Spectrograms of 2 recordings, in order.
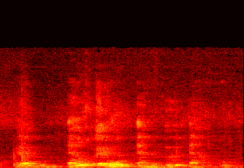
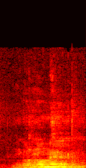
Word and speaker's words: Romero: Et Romero, c'est écrit comment? Comme son nom l'indique. Comme ça se prononce? R-O-M-E-R-O. Romero. Avec un petit accent. C'est Romero. Avec un accent.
